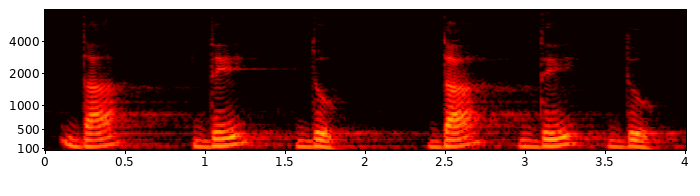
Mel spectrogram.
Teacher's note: দাল হরফটি উচ্চারিত হয় জিহ্বার অগ্রভাগ এবং সামনের দুই দাঁতের গুড়ি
